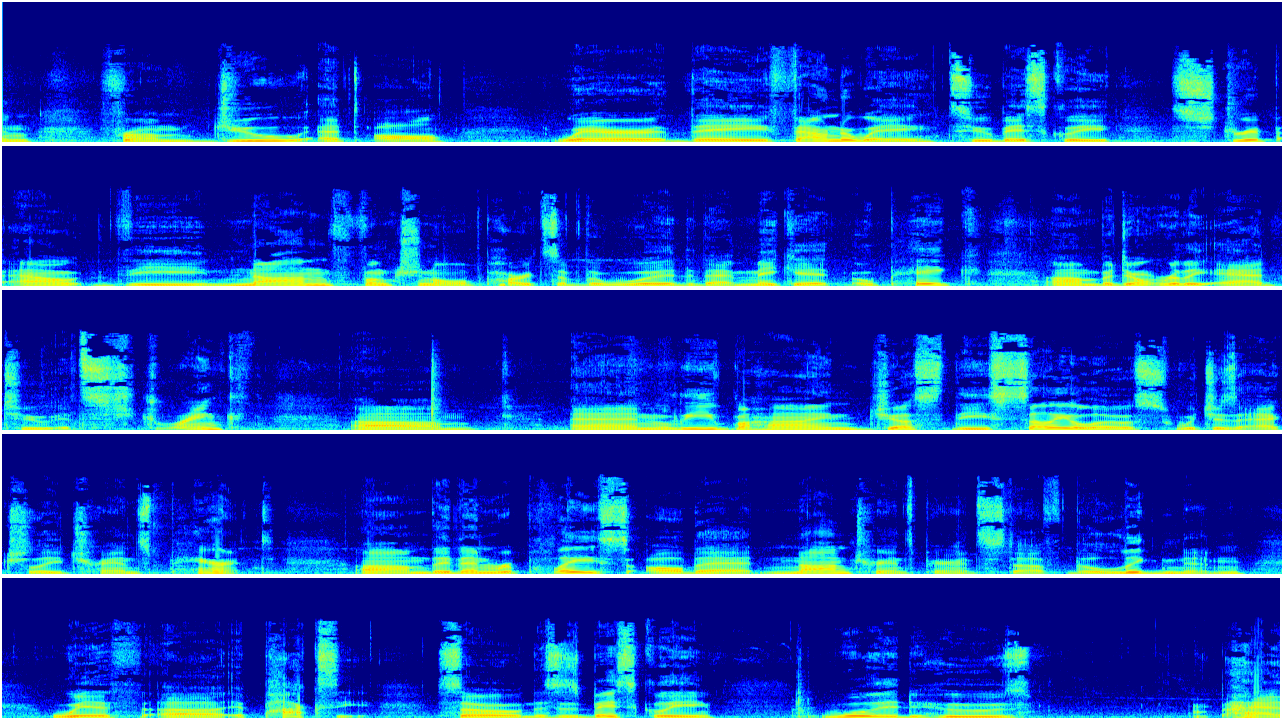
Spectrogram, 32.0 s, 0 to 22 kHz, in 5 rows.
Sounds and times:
Speech: 0.0 - 30.8, 31.5 - 31.9.

